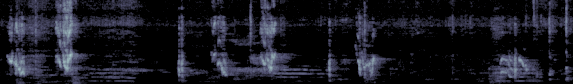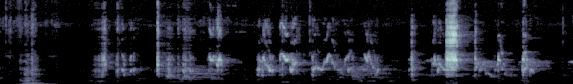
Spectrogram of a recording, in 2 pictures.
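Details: Quiet, distant-sounding budgerigar twitter: thin chirps and warbles, scattered at first, then a denser chattering run, with one low knock.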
